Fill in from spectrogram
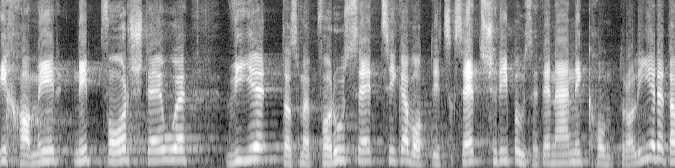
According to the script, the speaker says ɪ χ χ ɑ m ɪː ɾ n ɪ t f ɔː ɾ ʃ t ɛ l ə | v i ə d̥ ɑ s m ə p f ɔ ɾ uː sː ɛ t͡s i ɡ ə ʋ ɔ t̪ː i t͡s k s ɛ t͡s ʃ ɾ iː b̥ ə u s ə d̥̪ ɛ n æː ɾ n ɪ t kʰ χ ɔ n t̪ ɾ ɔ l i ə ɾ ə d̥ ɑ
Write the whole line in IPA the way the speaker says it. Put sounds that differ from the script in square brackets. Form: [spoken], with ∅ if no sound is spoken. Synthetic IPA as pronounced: ɪ χ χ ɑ m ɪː ɾ n ɪ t f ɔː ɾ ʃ t ɛ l ə | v i ə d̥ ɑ s m ə p f ɔ ɾ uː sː ɛ t͡s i ɡ ə ʋ ɔ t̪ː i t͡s k s ɛ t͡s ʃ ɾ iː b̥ ə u s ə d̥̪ ɛ n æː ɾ n ɪ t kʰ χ ɔ n t̪ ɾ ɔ l i ə ɾ ə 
